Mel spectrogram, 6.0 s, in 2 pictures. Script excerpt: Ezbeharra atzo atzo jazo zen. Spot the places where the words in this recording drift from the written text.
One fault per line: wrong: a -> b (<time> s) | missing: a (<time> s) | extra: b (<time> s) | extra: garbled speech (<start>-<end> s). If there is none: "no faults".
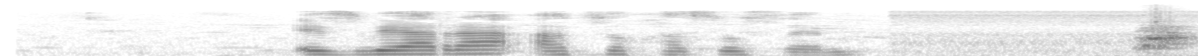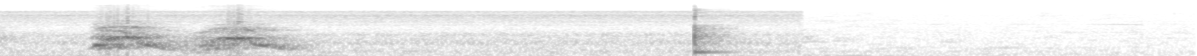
missing: atzo (1.6 s)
